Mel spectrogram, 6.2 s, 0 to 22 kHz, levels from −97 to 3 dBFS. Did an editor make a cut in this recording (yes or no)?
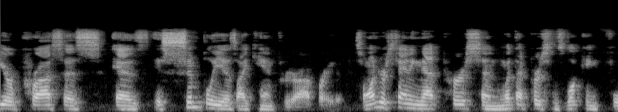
yes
